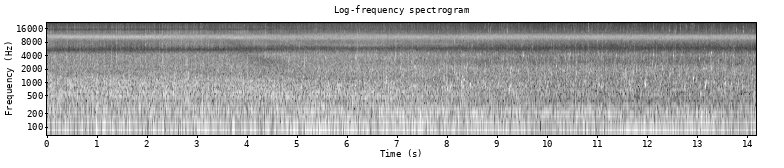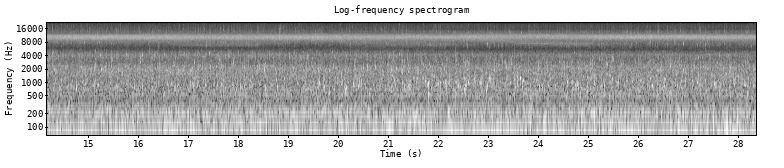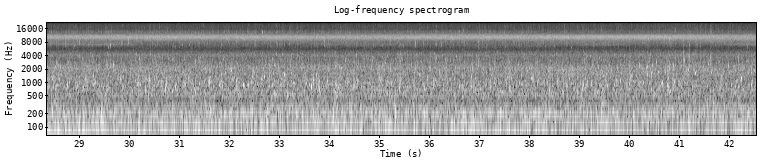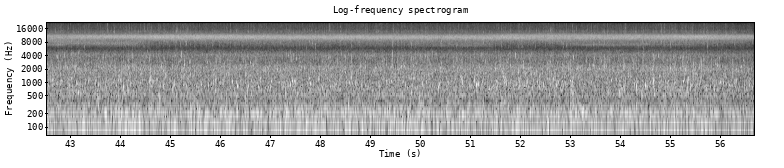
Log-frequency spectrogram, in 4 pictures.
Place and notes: Xiaopingding, Tamsui River, New Taipei City - sound of the Stream
Frog calls, Stream, Sony PCM D50
Tamsui District, New Taipei City, Taiwan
